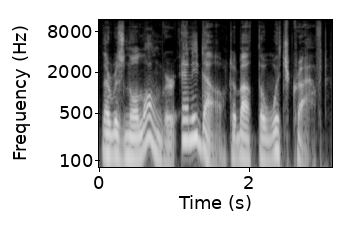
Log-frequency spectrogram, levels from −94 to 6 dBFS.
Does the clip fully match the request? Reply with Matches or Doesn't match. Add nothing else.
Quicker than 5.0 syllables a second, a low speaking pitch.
Doesn't match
